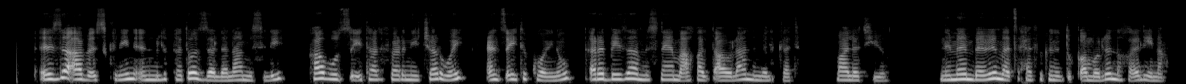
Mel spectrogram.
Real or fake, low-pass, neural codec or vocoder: real; 14.4 kHz; none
